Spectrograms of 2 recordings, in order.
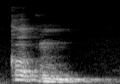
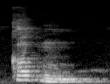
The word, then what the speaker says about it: cotton: word is pronounced as cotton cotton so take care again there is no sound between the t sound and the n sound so say it again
